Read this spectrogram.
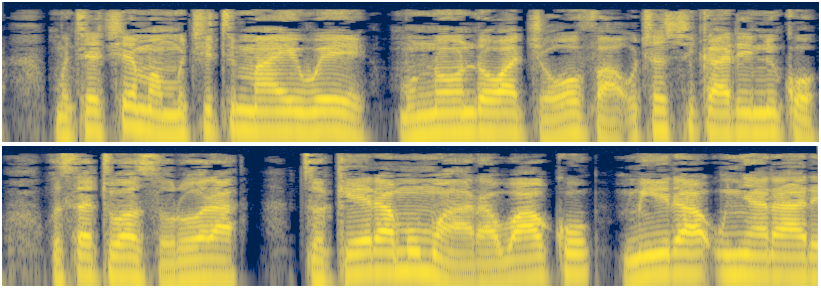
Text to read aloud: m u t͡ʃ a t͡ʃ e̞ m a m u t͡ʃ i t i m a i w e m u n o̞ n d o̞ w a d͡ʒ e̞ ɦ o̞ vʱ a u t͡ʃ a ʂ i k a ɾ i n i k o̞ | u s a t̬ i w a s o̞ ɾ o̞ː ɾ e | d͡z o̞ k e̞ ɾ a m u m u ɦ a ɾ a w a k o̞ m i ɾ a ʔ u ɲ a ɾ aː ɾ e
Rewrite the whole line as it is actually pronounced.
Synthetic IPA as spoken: m u t͡ʃ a t͡ʃ e̞ m a m u t͡ʃ i t i m a i w e m u n o̞ n d o̞ w a d͡ʒ e̞ ɦ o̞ vʱ a u t͡ʃ a ʂ i k a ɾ i n i k o̞ | u s a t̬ i w a z o̞ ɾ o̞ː ɾ a | d͡z o̞ k e̞ ɾ a m u m u ɦ a ɾ a w a k o̞ m i ɾ a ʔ u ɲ a ɾ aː ɾ e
